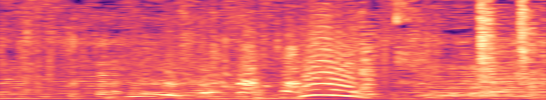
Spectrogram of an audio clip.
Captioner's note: hoots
